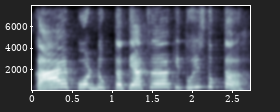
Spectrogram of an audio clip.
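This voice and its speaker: A woman voicing a harsh, abusive male village moneylender who shouts in rough rustic dialect. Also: extremely high pitch, fairly even intonation, unhurried, voice pushed up, full character voice. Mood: shouting.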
